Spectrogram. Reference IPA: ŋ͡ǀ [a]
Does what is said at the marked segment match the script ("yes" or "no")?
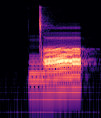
yes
